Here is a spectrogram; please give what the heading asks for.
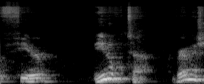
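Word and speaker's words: Fier: It's spelled F-I-E-R. They pronounce it, though, Fear.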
